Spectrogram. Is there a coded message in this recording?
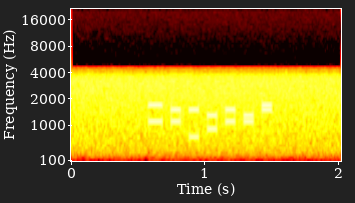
Yes: multi-frequency trunk signalling (R1, as on North American trunks) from 0.6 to 1.5 s, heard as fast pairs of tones, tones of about 70 ms, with phone line noise. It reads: KP 97596 ST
